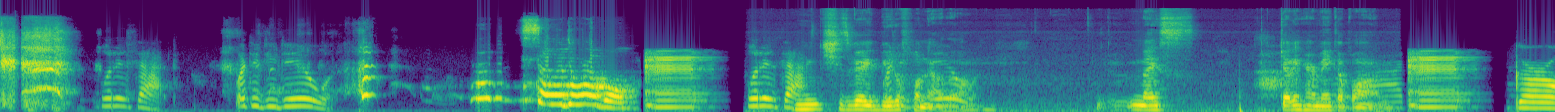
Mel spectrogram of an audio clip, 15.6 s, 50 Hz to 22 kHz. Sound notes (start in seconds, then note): 2.2 Xochitl laughs; 6.4 buzzer rings; 14.0 buzzer rings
